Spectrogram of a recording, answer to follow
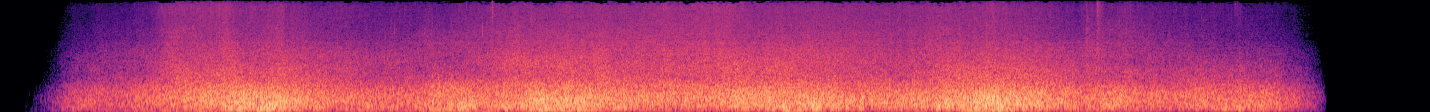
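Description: Ocean surf: waves breaking and washing in, swelling and ebbing every few seconds. It fades in within the first second and cuts off suddenly near the end.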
